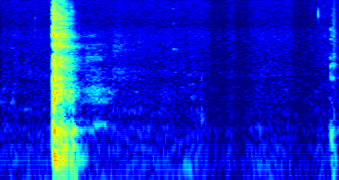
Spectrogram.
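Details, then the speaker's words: A cough from a sick person during a session of induced sneezing: a single harsh cough with a brief throaty tail, then quiet. "I'm sorry about the coughing if you don't like it, but I have to."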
